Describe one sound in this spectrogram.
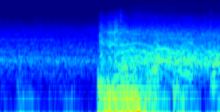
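A body slams onto a ring mat with a heavy thud.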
